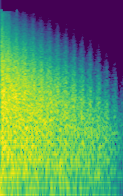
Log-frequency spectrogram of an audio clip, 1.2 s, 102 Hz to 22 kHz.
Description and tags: Here's a heap of snapshot samples of the Synare 3, a vintage analog drum synth circa 1980. They were recorded through an Avalon U5 and mackie mixer, and are completely dry. Theres percussion and alot of synth type sounds.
